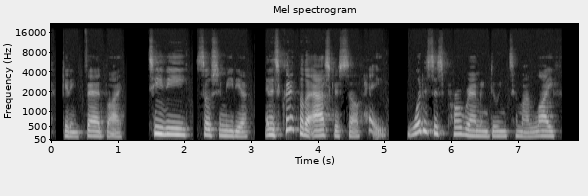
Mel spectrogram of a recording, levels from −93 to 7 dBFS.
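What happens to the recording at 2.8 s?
At 2.8 s, as across the whole clip, the speech was likely reduced to low bit depth without dither, rounded to about 8 bits, so grainy distortion about 40 dB below the signal tracks the speech and quiet stretches turn gritty.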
